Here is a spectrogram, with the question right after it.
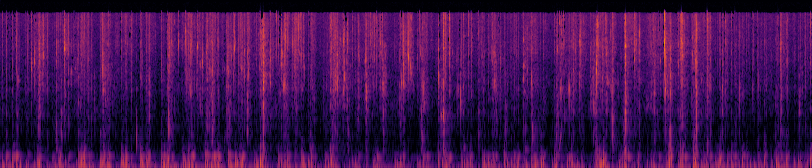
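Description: A glass perfume bottle with liquid inside is tapped rapidly and steadily for several seconds. Each tap is short and dry, with little ring, over a dense, low, muffled body. Faint sloshing of the liquid is heard alongside the tapping.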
